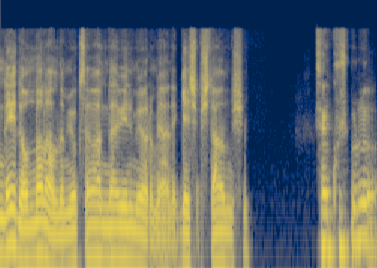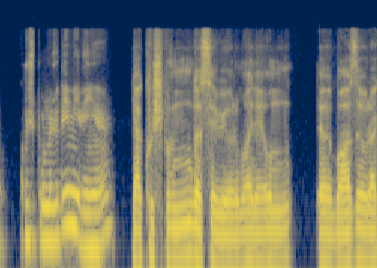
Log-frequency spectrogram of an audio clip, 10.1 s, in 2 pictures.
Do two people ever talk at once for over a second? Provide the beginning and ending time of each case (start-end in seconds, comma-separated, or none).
none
